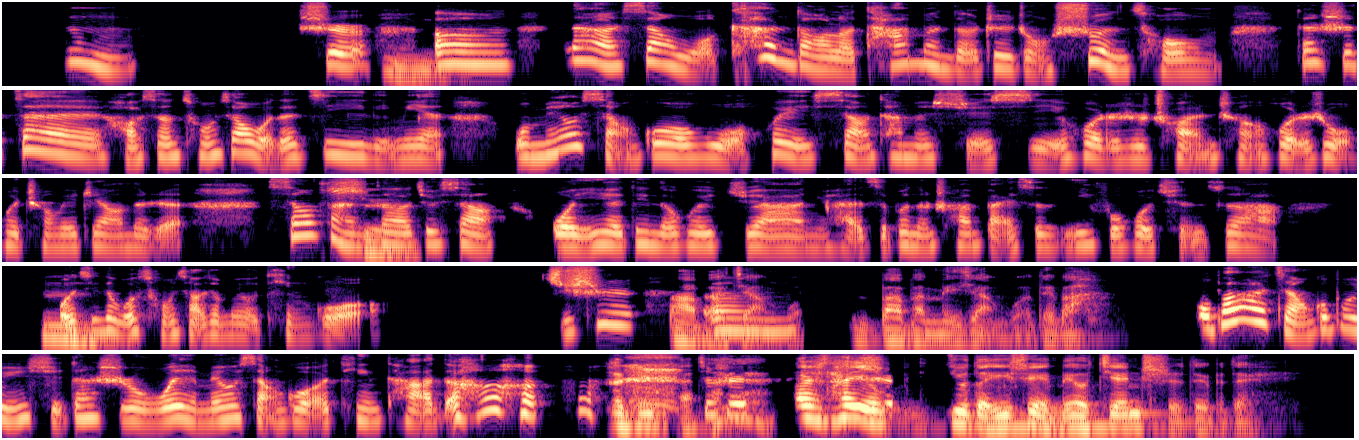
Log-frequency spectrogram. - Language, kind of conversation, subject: Chinese, podcast, 你怎么看待人们对“孝顺”的期待？
- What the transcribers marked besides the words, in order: other background noise; laugh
